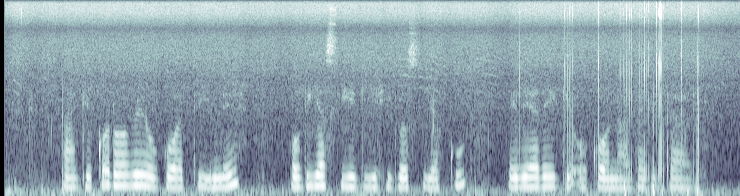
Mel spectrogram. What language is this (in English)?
Kikuyu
